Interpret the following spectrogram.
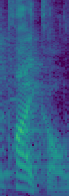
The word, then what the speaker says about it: Paykel: They told me Fisher Paykel rhymes with Michael. That's a bad accent. It's a New Zealand company.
